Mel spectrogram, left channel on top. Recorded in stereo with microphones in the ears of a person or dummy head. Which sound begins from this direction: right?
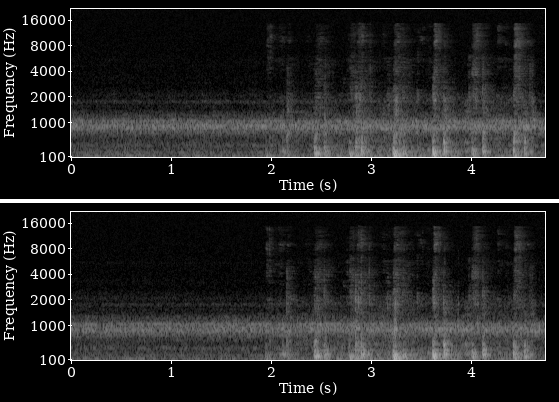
Running footsteps, at 1.9 s.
